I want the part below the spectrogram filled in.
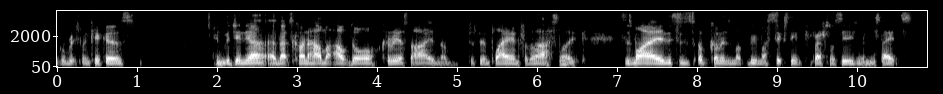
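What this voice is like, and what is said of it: English accent drifting toward American. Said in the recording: “the accent, and I feel like it's a bit of a mixture. I feel like it's getting there towards the American side, but you're still holding on ... they think I'm from Australia ... they know I'm English”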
